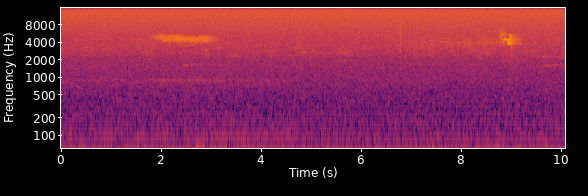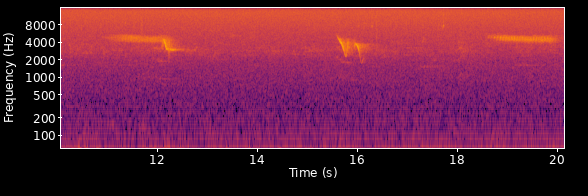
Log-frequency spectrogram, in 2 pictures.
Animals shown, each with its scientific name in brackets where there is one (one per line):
Blue Jay (Cyanocitta cristata)
Ovenbird (Seiurus aurocapilla)
Pine Warbler (Setophaga pinus)
American Robin (Turdus migratorius)
Blue-headed Vireo (Vireo solitarius)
